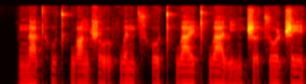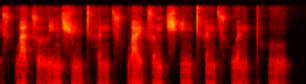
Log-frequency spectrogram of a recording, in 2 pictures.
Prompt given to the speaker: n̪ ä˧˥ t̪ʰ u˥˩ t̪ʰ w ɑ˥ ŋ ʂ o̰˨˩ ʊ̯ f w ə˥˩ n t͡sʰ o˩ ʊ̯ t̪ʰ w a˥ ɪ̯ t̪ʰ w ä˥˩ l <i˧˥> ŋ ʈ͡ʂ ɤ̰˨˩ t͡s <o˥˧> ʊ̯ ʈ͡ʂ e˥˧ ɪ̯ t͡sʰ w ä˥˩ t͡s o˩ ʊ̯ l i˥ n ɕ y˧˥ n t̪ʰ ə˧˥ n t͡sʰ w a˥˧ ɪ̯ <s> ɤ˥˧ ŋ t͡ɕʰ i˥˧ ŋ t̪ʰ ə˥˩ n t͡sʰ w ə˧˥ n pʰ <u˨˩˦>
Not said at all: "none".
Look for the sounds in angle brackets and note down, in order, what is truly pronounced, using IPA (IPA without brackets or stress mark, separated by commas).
i˧˥, o˥˧, t͡s, u˥˩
